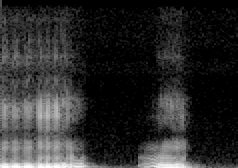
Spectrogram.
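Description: Two low, rumbling snore sounds with a pause between, from a sleeping dog; ordinary snoring.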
